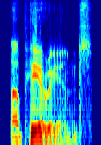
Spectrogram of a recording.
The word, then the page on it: aperient: British English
